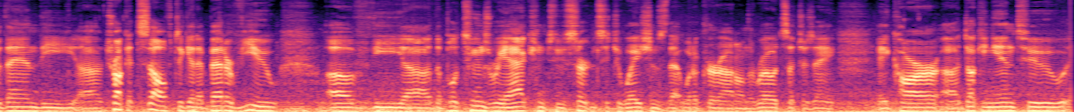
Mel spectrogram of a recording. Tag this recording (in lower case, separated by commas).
car, vehicle, speech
